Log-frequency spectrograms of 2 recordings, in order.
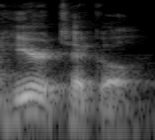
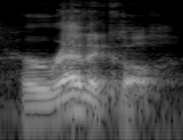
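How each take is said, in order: First: It is said as two words, 'here tickle'. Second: It is said as one word, 'heretical'. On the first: The speaker calls it wrong. "It's not here tickle" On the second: The speaker calls it right. "It should be pronounced heretical"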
